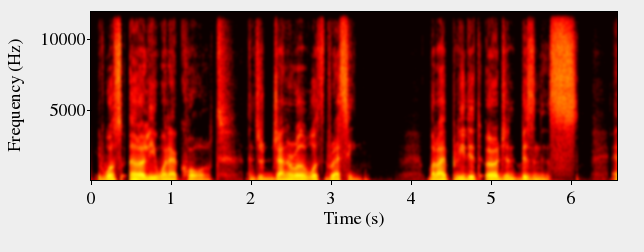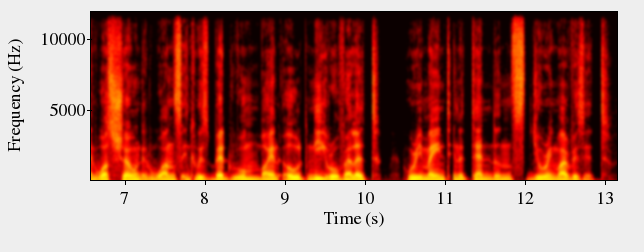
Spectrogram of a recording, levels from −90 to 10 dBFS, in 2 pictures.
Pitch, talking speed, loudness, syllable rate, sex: 115 Hz, 170 wpm, -20 LUFS, 5.2 syllables/s, male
